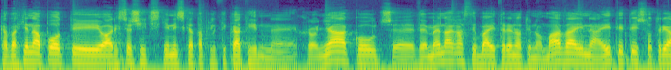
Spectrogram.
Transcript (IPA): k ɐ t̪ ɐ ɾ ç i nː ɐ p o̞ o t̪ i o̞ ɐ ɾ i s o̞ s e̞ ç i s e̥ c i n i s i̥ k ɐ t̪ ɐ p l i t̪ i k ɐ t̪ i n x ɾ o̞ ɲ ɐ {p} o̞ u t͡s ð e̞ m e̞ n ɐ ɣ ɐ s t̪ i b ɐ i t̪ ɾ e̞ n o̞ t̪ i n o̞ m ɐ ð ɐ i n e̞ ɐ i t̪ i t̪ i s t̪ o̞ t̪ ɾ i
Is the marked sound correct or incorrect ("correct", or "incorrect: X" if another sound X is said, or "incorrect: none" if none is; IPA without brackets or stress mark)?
incorrect: k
